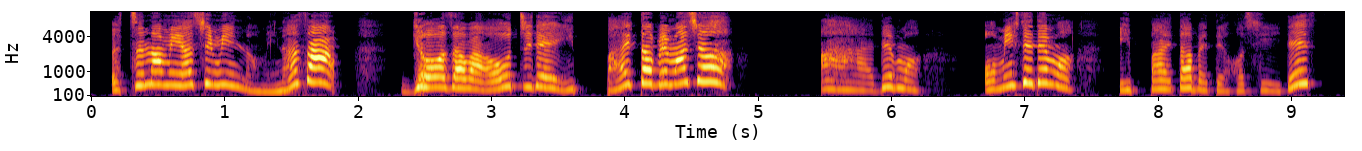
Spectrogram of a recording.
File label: narration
